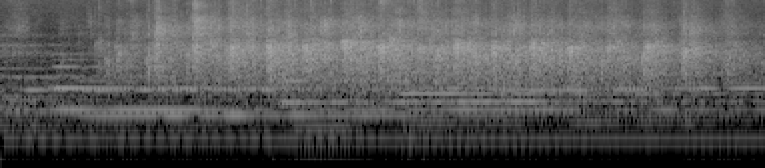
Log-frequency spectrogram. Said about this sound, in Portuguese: Se você viu essa pessoa fazer uma oração, abraça essa pessoa enquanto a gente aplaude o Senhor, igreja.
